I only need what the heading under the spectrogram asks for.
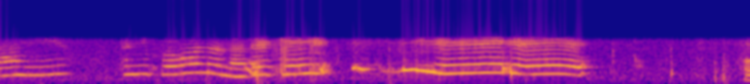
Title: crying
